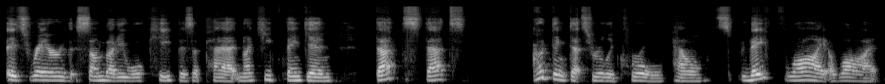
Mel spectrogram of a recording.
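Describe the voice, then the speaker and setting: A woman's voice: lowish voice, unhurried. A woman co-hosting a casual livestream chat, conversational with short agreeing replies. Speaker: livestream co-host.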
